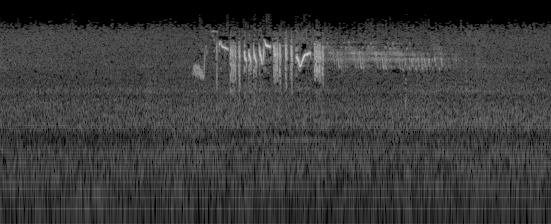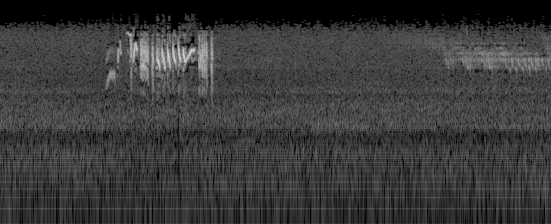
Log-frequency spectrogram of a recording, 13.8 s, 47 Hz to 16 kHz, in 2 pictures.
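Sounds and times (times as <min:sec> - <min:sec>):
quiet background hiss: 0:00.0 - 0:13.7
Dartford warbler chattering phrases: 0:02.4 - 0:05.8, 0:08.2 - 0:09.6, 0:12.3 - 0:13.7.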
